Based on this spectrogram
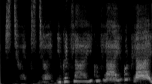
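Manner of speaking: soft, whispery little voices. Imagining voices from the stone speaking to Mister Paris, little voices whispering. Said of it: "little voices from the stone whispering".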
